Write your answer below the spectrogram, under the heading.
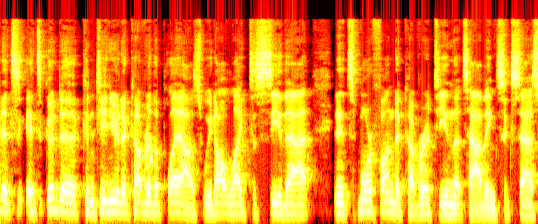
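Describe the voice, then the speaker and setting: A man with an American accent at a very fast pace. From Chicago, US Midwest. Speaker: hockey reporter. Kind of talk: casual podcast chat.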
